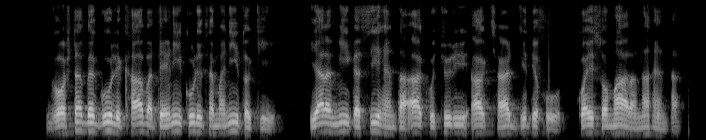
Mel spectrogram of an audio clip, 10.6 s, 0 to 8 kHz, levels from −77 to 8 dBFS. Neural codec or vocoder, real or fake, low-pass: codec, 44.1 kHz, 7.8 kbps, DAC; fake; 7.2 kHz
